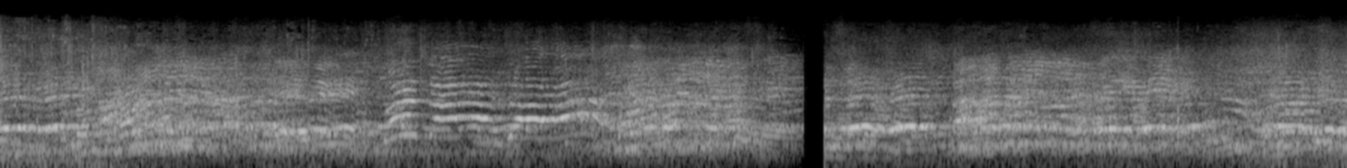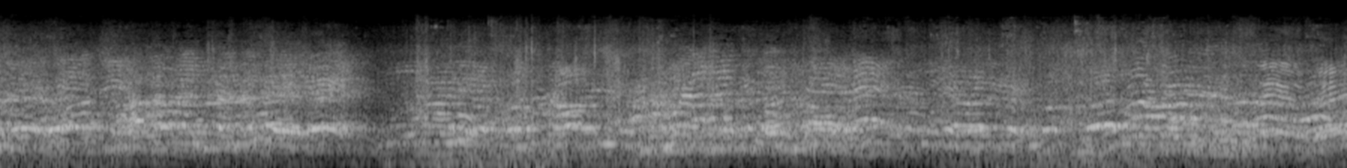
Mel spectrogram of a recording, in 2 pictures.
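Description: Children chant together.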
